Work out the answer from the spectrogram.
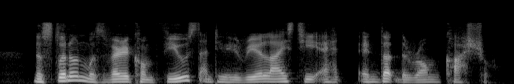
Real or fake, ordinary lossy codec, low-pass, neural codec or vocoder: fake; none; 7.2 kHz; codec, 16 kHz, 0.5 kbps, X-Codec, WavLM features, trained on Multilingual LibriSpeech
